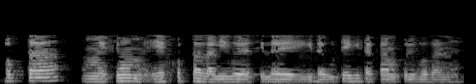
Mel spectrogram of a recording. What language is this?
Assamese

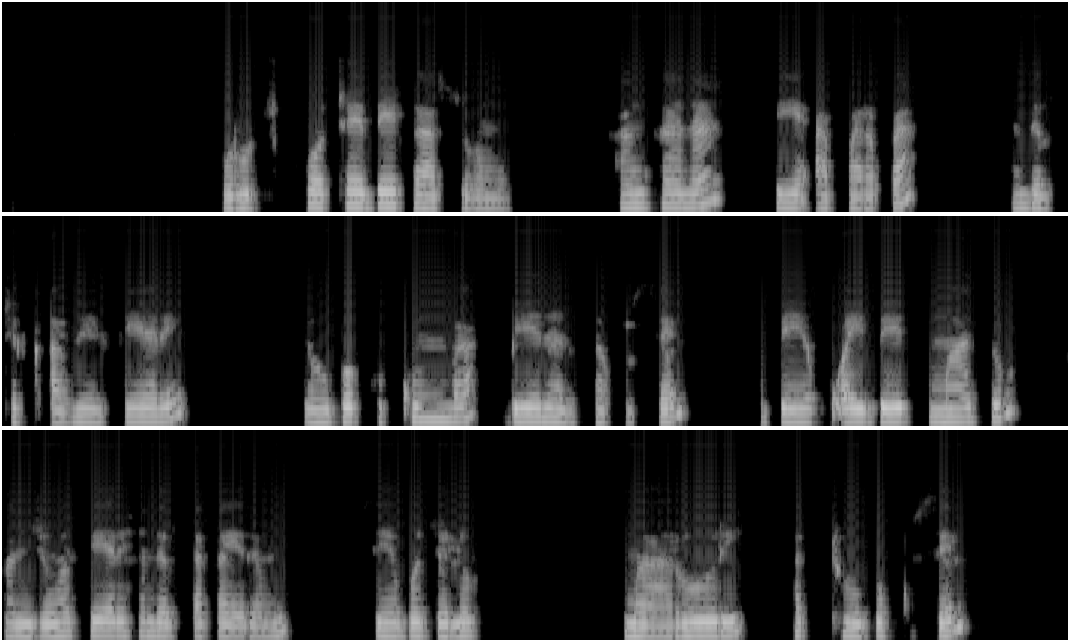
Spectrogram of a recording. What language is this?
Fula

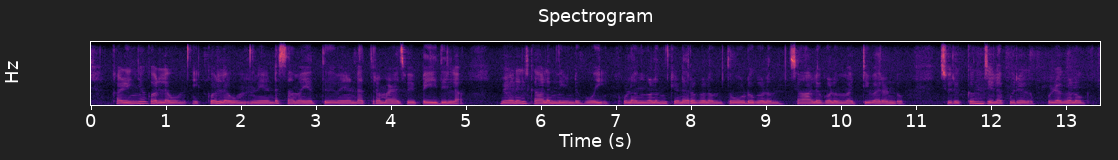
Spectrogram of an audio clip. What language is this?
Malayalam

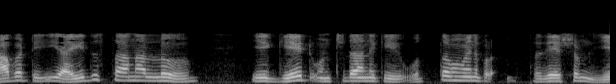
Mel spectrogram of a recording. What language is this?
Telugu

